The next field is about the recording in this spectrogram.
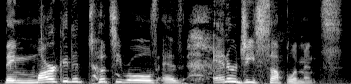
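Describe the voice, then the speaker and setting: A man's voice: sits high, expressive, a little slow. A young man hosting a livestream, chatting casually with a wry, joking, sweary manner. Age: young adult. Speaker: host of a livestreamed radio script show. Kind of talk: casual chat after a show. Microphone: home microphone on a video call.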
